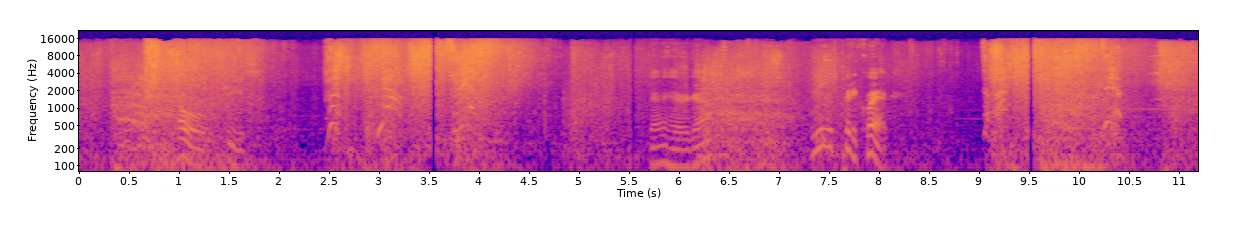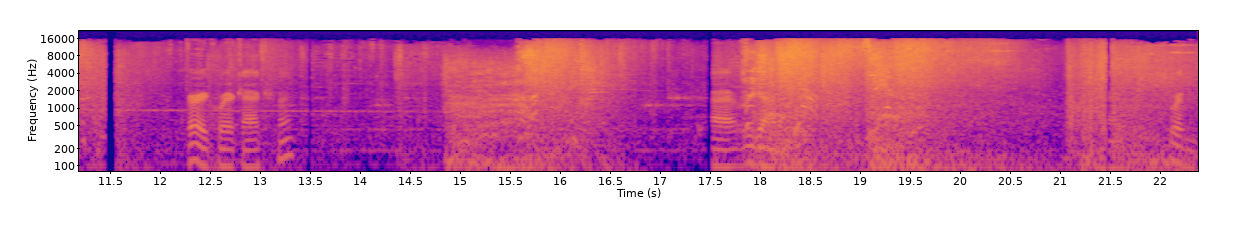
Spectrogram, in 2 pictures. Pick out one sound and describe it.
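A man talks with animation, close to a headset microphone.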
